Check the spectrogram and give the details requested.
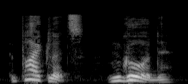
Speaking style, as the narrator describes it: he exclaimed

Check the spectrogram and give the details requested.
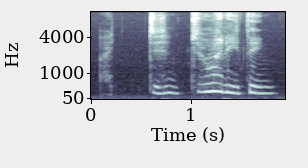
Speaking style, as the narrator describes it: he shouted

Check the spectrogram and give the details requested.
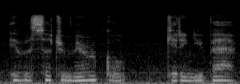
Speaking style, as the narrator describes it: the warrior whispered

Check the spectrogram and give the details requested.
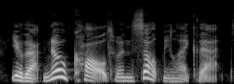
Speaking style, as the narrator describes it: said Ethelred sulkily

